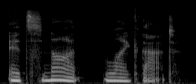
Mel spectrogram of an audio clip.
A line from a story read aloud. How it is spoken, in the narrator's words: he said slowly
